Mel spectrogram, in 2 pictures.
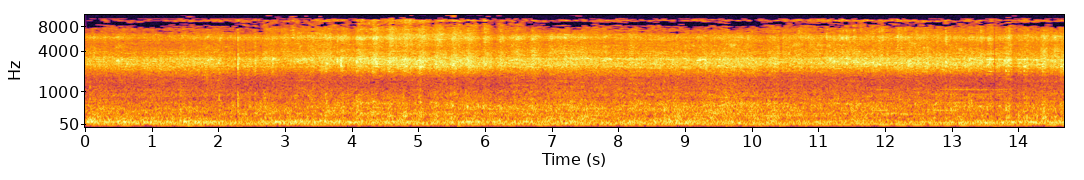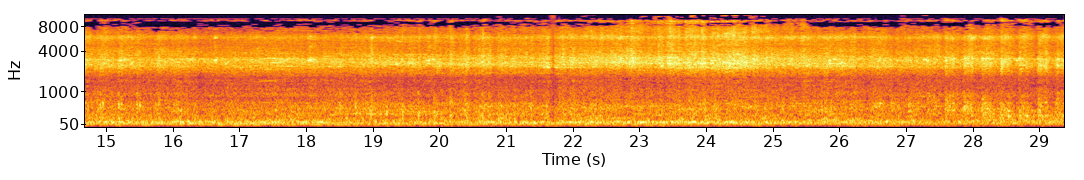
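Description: Double-stack intermodal container cars of a freight train rolling past, giving steady wheel-on-rail noise.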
